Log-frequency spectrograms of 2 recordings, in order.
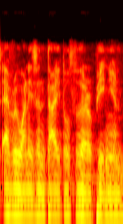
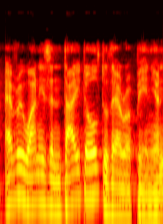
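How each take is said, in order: First: Fast, rote repetition of a stock phrase; quick dismissive recitation; rattled off. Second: Said in the usual way. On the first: Shown as a demonstration. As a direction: reel it off quickly like a cliché. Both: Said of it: "we always say this".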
